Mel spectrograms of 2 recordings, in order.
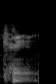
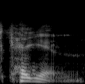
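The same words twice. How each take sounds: First: Cain as one syllable, KAYN; elided English pronunciation. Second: Cain as two syllables, KAY-in; original pronunciation. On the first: Teacher showing the shortened English name, Cain said as one syllable. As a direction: say Cain with the middle Y dropped, rhyming with "lane". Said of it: "elided that". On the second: Teacher showing the proper form of the name, Cain said KAY-in. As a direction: say Cain like "KAY-yin", with a Y glide. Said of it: "would be proper". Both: Shown as a demonstration.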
